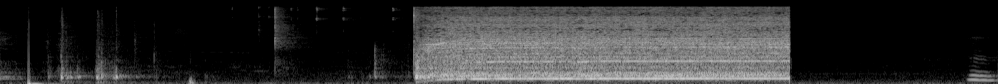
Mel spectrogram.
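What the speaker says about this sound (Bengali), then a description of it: "আদাটা ব্লেন্ডারে বেল করে নিচ্ছি আমি।" A kitchen blender grinds ginger into paste in a loud, steady whir lasting about four seconds, starting and stopping abruptly, with quiet knocks and handling noises before it.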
